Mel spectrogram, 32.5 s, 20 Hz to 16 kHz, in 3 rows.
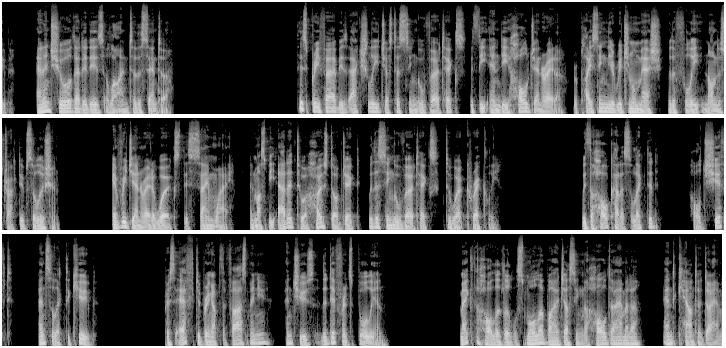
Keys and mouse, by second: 0.0-1.2 drag, 3.7 middle click, 4.6-5.5 shift+middle drag, 6.8 middle click, 7.7 click, 9.7-11.3 drag, 11.4-12.5 drag, 16.5 n, 20.9 shift+middle click, 22.9 f, 28.7-30.1 drag, 31.0-32.4 drag.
